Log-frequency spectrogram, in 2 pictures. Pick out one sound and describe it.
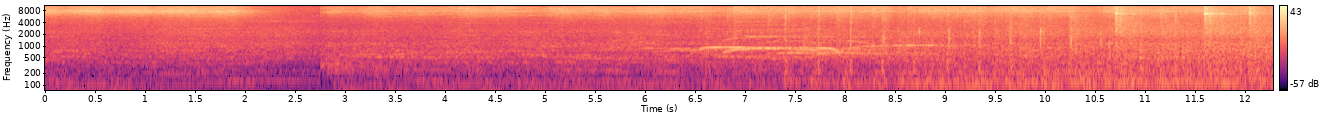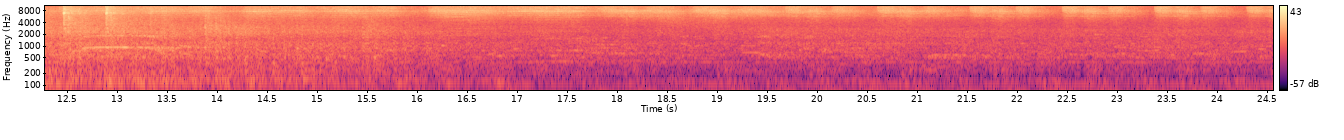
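Ice skate blades scrape and hiss across the ice.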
